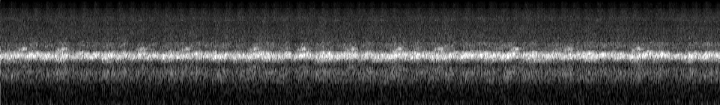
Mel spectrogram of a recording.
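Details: Night chorus of many frogs, plentiful after two consecutive wet years: continuous shrill pulsing calls merge into one high shimmering wall of sound, with faint bright accents rising above it every second or so.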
